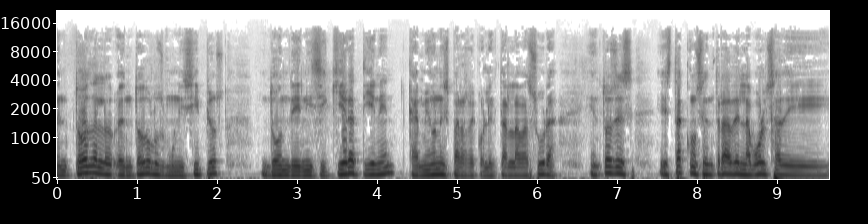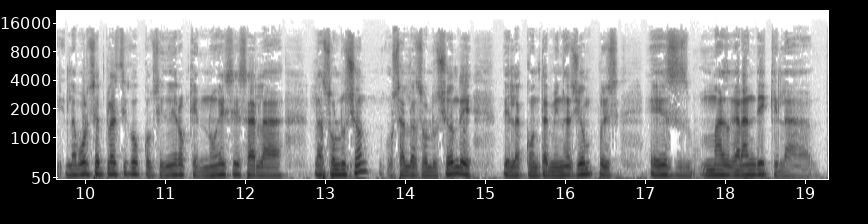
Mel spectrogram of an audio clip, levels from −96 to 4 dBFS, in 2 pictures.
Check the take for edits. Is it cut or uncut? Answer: cut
